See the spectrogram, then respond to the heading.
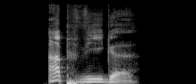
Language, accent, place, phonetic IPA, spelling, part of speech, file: German, Germany, Berlin, [ˈapˌviːɡə], abwiege, verb, De-abwiege.ogg
- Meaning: inflection of abwiegen: 1. first-person singular dependent present 2. first/third-person singular dependent subjunctive I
